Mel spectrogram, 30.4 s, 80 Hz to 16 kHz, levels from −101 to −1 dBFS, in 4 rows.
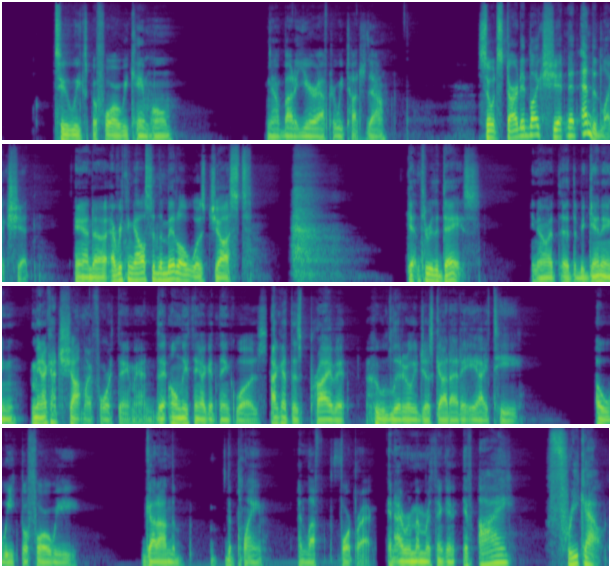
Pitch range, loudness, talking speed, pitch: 85-120 Hz, -24 LUFS, 180 wpm, 95 Hz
